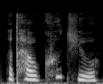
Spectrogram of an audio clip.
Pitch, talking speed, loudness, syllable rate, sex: 225 Hz, 230 wpm, -17 LUFS, 4.5 syllables/s, female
